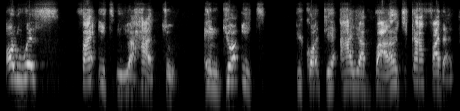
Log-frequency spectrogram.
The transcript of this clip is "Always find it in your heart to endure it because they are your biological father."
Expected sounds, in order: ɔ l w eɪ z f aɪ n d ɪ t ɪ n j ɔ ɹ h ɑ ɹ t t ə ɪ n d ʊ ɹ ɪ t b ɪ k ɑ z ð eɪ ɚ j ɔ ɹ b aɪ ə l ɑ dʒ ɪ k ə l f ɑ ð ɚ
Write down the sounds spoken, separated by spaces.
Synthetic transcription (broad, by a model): ɔ l w eɪ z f aɪ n ɪ t ɪ n j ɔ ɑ h ɑ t t ə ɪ n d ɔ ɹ ɪ t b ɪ k ɑ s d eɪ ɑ j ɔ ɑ b aɪ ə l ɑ dʒ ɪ k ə l f ɑ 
